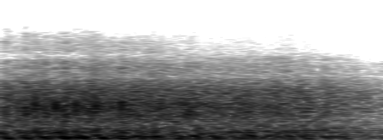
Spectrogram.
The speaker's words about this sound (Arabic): كانت مريم قاعدة ببيتها لما سمعت صوت انفجار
